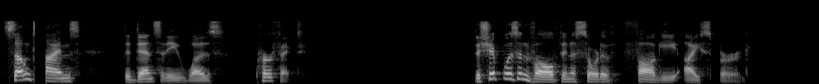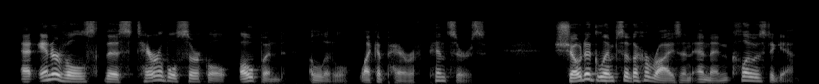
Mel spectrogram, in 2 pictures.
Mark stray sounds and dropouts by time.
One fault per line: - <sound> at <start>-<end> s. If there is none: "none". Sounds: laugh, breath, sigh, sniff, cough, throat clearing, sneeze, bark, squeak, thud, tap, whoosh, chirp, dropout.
- dropout at 0.3-0.5 s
